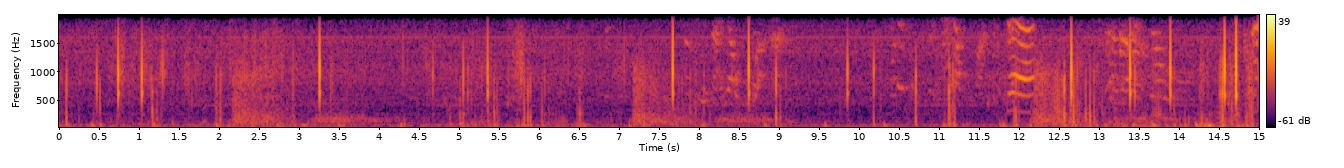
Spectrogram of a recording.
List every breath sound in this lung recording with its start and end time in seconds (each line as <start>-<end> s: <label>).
2.07-3.00 s: inhalation
3.00-4.12 s: exhalation
7.10-8.22 s: inhalation
8.22-9.15 s: exhalation
12.20-13.13 s: inhalation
